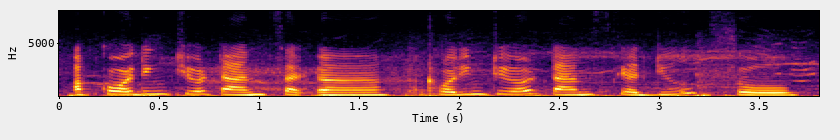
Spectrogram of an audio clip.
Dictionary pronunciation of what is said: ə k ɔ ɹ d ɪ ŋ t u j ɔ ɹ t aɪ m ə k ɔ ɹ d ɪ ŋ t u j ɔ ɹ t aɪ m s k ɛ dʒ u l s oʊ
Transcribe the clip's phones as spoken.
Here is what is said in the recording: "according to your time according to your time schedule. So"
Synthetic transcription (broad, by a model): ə k ɔ ɹ d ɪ ŋ t u j ɔ ɹ t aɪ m ə k ɔ ɹ d ɪ ŋ t u j ɔ ɹ t aɪ m s k ɛ dʒ u l s oʊ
